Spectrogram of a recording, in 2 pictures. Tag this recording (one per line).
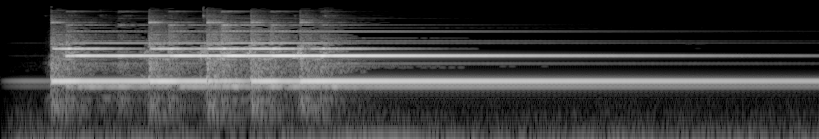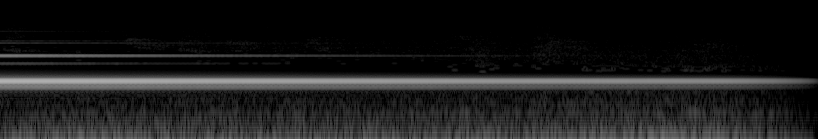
bell
door
doorbell
ringing
rings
